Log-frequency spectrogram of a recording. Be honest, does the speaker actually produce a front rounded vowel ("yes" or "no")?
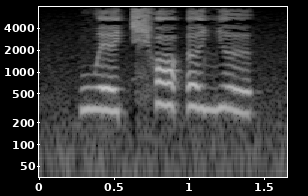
no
